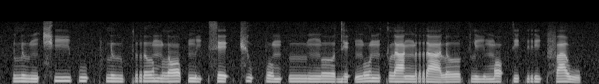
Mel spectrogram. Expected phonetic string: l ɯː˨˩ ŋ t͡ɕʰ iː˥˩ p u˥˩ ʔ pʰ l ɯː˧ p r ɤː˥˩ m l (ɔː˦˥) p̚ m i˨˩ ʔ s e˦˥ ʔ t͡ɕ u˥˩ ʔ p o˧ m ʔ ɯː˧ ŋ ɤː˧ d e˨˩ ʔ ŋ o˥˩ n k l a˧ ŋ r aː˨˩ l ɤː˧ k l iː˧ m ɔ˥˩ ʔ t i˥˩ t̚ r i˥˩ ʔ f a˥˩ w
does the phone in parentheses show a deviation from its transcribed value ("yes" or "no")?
no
